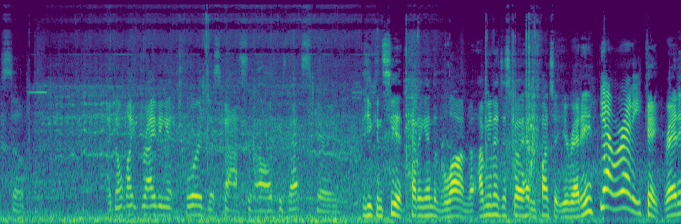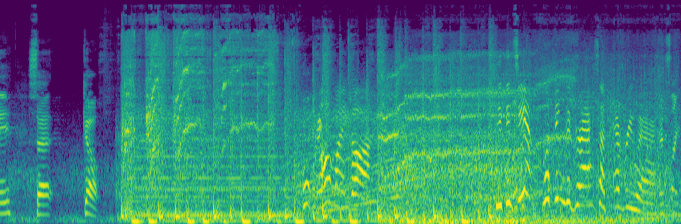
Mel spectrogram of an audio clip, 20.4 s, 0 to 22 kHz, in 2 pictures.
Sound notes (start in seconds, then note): 11.9 RC car whirring; 15.8 RC car whirring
